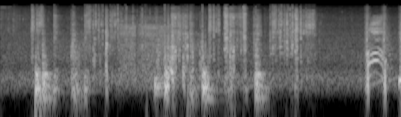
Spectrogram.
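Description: Game sound effects of wooden and stone blocks crash and break apart.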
